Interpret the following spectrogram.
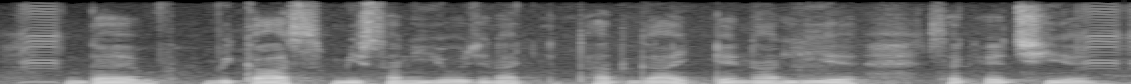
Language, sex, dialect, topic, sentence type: Maithili, male, Angika, banking, question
